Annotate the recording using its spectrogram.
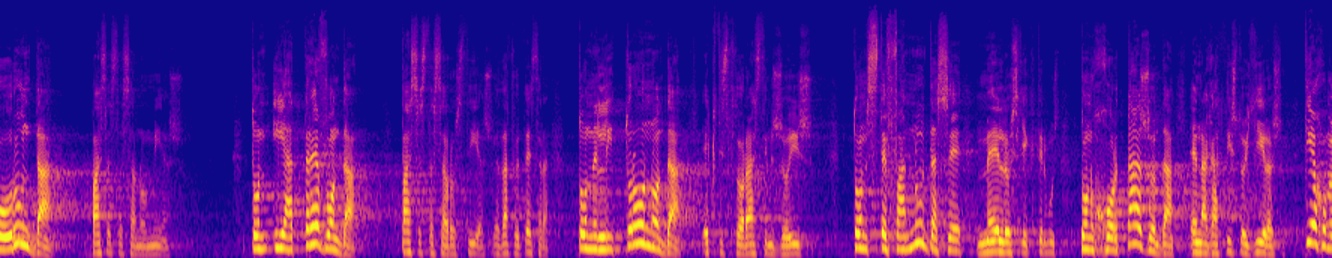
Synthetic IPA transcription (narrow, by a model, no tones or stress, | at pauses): o̞ɾund̪ɐ̰pɐsɐst̪ɐsɐno̞miɐsu̥ | t̪o̞niɐt̪ɾe̞vo̞nd̪ɐ̰ | pɐsɐst̪ɐsɐɾo̞st̪iɐsue̞ðɐfio̞t̪e̞se̞ɾɐ̰ | t̪o̞nlit̪ɾo̞no̞nd̪ɐ̰ekt̪isfθo̞ɾɐst̪inzo̞isu̥ | t̪o̞nst̪e̞fɐnund̪ɐse̞me̞lo̞sceːkt̪iɾmus | t̪o̞nxo̞ɾt̪ɐzo̞nd̪ɐenɐɣɐθist̪o̞ʝiɾɐsu̥ | t̪ie̞xume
